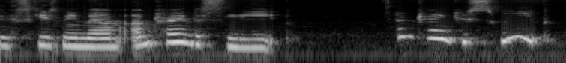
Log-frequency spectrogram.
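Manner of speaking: snooty, sarcastic, sassy, put-upon cat voice. Taking a break from reading, voicing her glaring pet, sassy Kovu voice. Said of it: "He's so sassy".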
